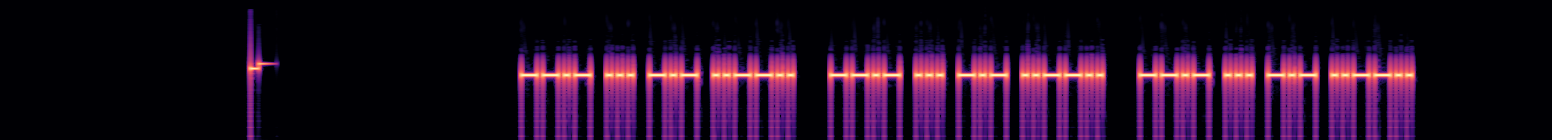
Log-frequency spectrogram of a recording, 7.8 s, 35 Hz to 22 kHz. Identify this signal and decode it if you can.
Morse code, heard as a keyed tone, about 44 wpm, 700 Hz. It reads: QSK? QSK? QSK?
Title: Q-Codes Repeated 3x 45wpm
